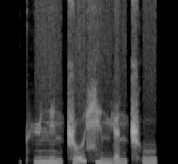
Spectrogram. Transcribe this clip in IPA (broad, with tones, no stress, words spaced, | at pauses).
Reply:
pʰy˦n i˥˨nʈ͡ʂo̰˨˩ʊ̯ɕi˥˨ mjɛ˨˦nʈ͡ʂʰu˦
